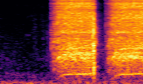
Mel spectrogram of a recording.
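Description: A power drill whines loudly into wood in two close bursts, with a brief pause between them and no talk.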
